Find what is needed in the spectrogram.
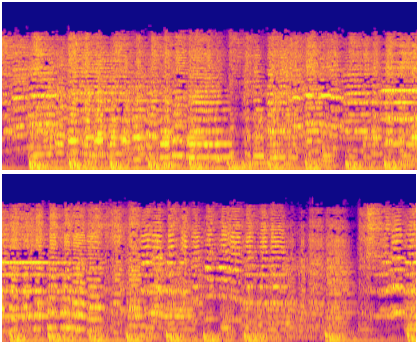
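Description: A youth wind band plays a piece together, with flutes, clarinets and saxophones over trumpets and sousaphones, and a steady beat in the low brass. The music breaks off briefly near the end and starts again.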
